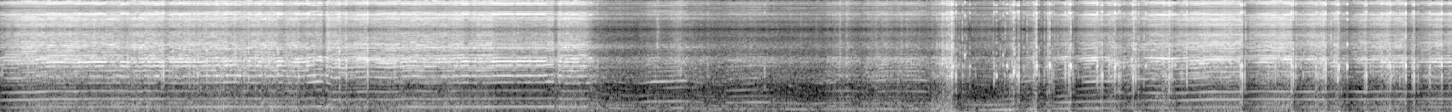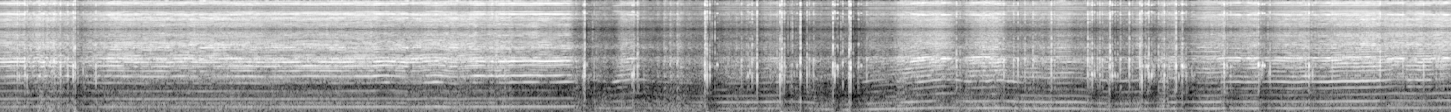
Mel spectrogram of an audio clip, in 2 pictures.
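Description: Car engine heard from inside the cabin, held at high revs while being driven hard on snow and ice. The revs drop and waver twice, about six seconds in and again about twenty seconds in, then climb back, with a spell of sharp knocks and rattles around ten to fifteen seconds in.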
